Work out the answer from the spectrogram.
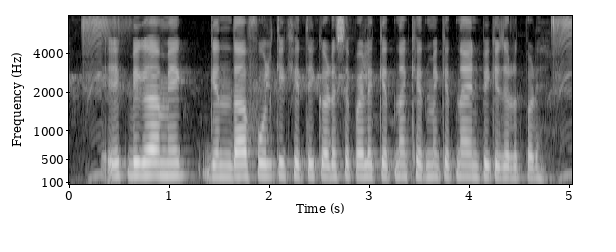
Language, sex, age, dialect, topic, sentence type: Magahi, female, 31-35, Western, agriculture, question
